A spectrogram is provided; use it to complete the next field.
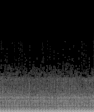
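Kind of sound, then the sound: vehicle, car engine accelerating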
